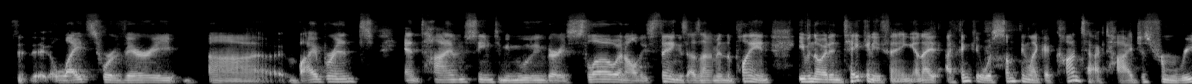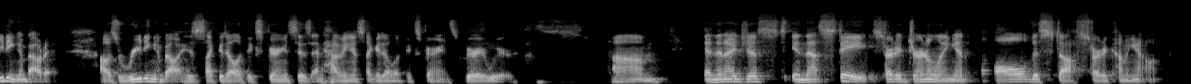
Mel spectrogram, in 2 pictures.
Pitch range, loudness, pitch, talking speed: 90-115 Hz, -21 LUFS, 100 Hz, 190 wpm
